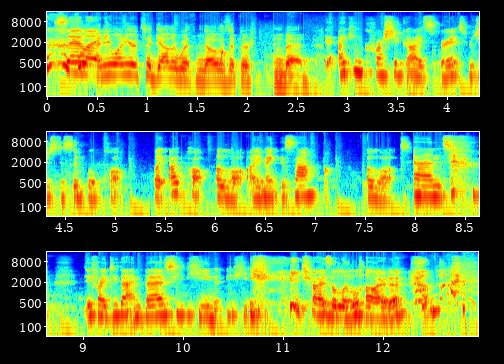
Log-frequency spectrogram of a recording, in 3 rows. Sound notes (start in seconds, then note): 7.2 pop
